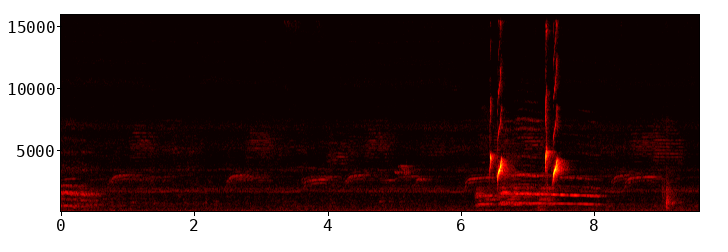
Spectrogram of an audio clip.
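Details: Lesser green leafbird, or cucak daun, used to heat up green leafbirds ahead of competitions: soft scattered thin notes, then two loud, sharp chirps over long, level, layered whistles, ending with a faint click.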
